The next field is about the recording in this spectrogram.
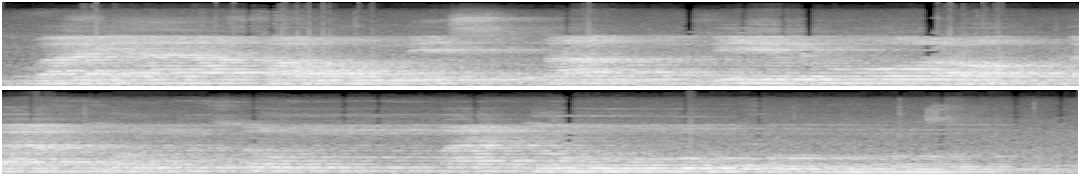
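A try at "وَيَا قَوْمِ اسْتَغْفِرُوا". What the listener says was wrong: Ada pantulan kol-kolah dikit nih. Waya, ya. Tahu kan itu sifatnya adalah ada lawannya hamas jahar. Kan hamas itu mahmusuhu fahathahu syakhsun sakat. Gin enggak masuk. Kan gin sifatnya adalah jahar, bukan hamas. Ada getaran, hanya suara yang keluar, nafasnya enggak.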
